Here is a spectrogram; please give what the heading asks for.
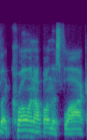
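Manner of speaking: ordinary delivery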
